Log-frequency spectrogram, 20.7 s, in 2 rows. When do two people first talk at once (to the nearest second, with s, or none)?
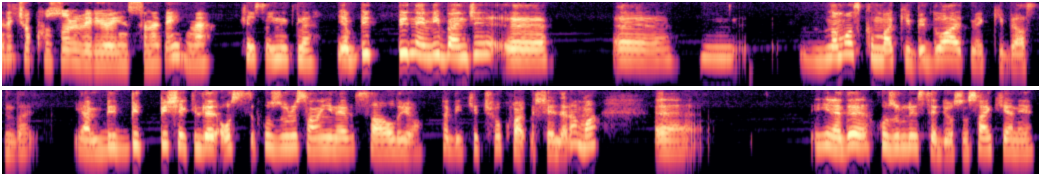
none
